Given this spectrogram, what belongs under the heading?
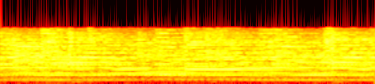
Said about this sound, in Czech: Ja sam zvona to veče zapravo čuo po prvi put, jer tada ih slušam i čujem drugačije, bilo ona sa katoličkog ili pravoslavnog hrama. Iako muzičar, ja vam razliku između ovih zvona ne znam reći.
